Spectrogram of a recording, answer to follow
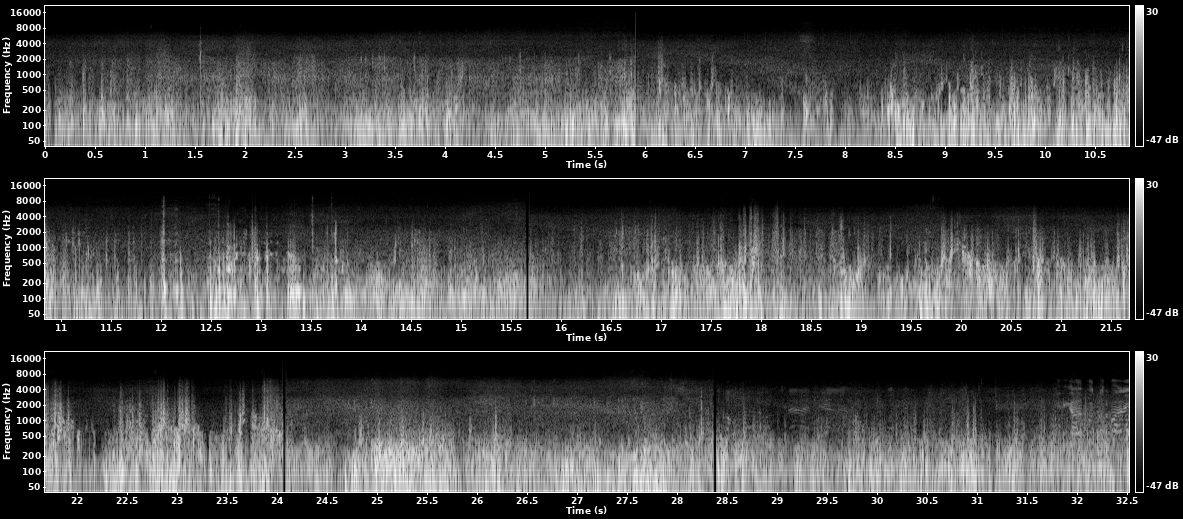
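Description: Wind buffeting the microphone: a loud, low rumble that rises and falls in gusts.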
